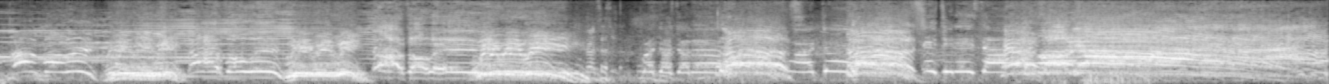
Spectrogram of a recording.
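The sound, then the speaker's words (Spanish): An Ultimate team at its final huddle shouts together in a loud, sustained final battle cry, with layered yells and whoops rising and falling in bursts, energetic, like a team chanting in unison. “Reunión final de Euforia su, grito final.”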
